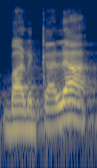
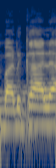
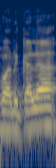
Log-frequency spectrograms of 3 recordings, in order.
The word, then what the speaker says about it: Barcalá: nuestro lado a Roberto Barcalá, es el apellido correcto, como se pronuncia, le dicen Barcala a algunos, pero nosotros sabemos que es Barcalá, así que así lo vamos a llamar.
